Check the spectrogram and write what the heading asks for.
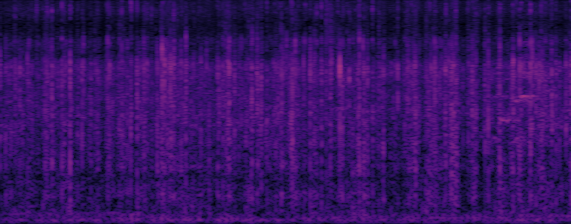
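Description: Quiet background with faint, irregular light crackling and ticking.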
